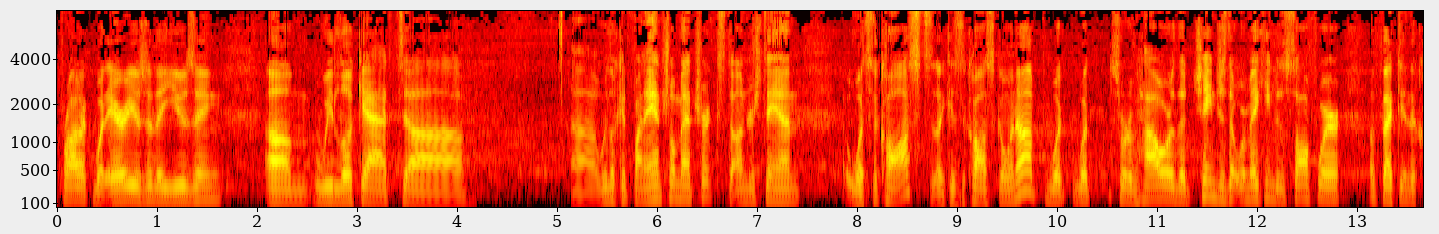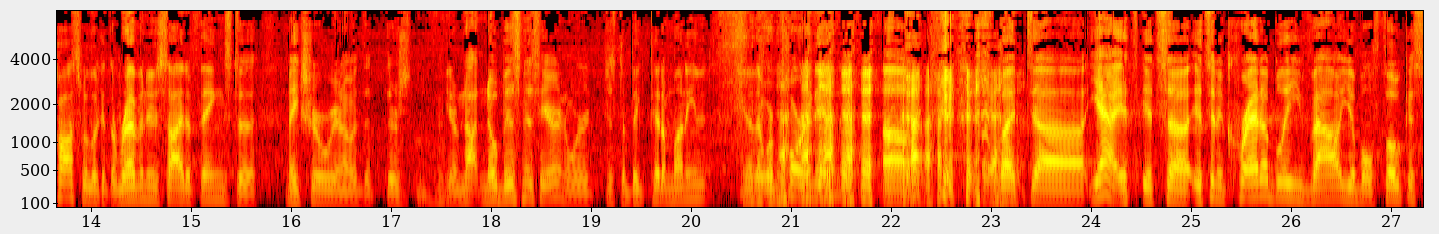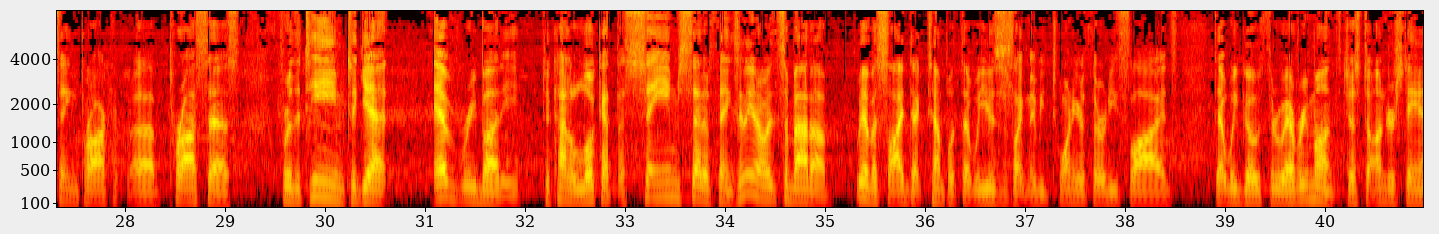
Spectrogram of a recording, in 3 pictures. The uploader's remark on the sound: Live at Ignite 2015.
